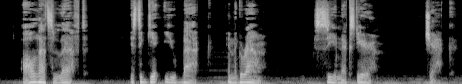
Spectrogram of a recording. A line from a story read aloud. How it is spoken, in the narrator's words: whispered in his ear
